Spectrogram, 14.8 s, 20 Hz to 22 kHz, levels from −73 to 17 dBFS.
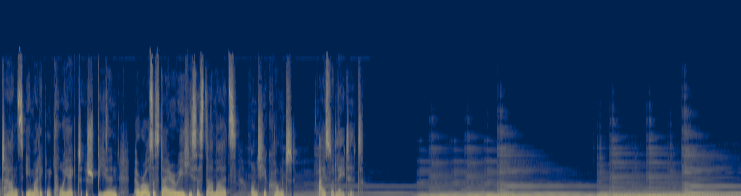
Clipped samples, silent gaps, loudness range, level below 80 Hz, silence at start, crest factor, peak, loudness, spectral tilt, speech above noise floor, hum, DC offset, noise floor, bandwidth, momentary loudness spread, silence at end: under 0.1%; none; 7 LU; -40 dBFS; 0 s; 16 dB; -4 dBFS; -19 LUFS; -5 dB/octave; 21 dB; none; under 0.1%; -38 dBFS; 16 kHz; 12 LU; 0 s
